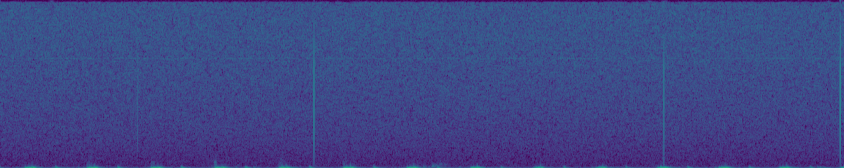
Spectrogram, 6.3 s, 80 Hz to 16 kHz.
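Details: Own heart recorded while sitting in 100-degree heat during a heatwave: rapid, regular low heart thumps roughly 120 beats a minute; tachycardia.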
